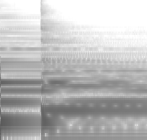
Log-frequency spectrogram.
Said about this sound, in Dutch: Je ziet, ik sla ook de D-snaar aan om te horen, hey, heb ik een goede D?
